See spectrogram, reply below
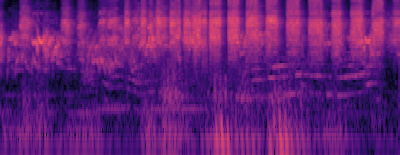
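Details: Pet budgerigar pair in song: unbroken rapid scratchy warble with high squeaks and a few short whistled slurs, lively and even throughout.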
